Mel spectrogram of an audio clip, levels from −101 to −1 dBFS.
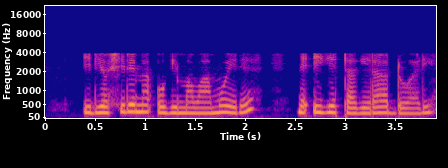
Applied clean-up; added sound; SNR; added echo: none; none; none; none.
